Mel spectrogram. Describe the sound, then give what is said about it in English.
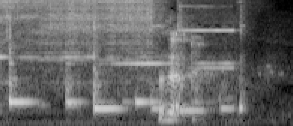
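A mobile phone rings with a short electronic ringtone: a quick run of bright, beeping tones in a rising and falling pattern, fairly loud, cutting off after under two seconds. “Aaron's phone started ringing.”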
